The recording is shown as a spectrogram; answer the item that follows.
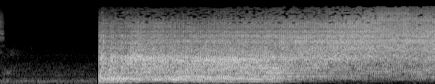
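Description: A drag-racing funny car's supercharged V8 at full throttle during a tyre-smoking burnout. It comes in suddenly about a second in and stays loud and steady.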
